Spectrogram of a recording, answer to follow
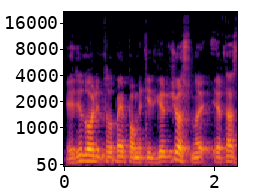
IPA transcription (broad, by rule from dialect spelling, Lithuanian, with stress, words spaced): ɪr ˈjɪ ˈnoːrʲɪnʲtʲɪ lˠɐˈbɐɪ pɐmɐˈtʲiːt ɡʲɪrʲˈd͡ʒʲʊs ˈnʊ ɪr ˈtɐs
